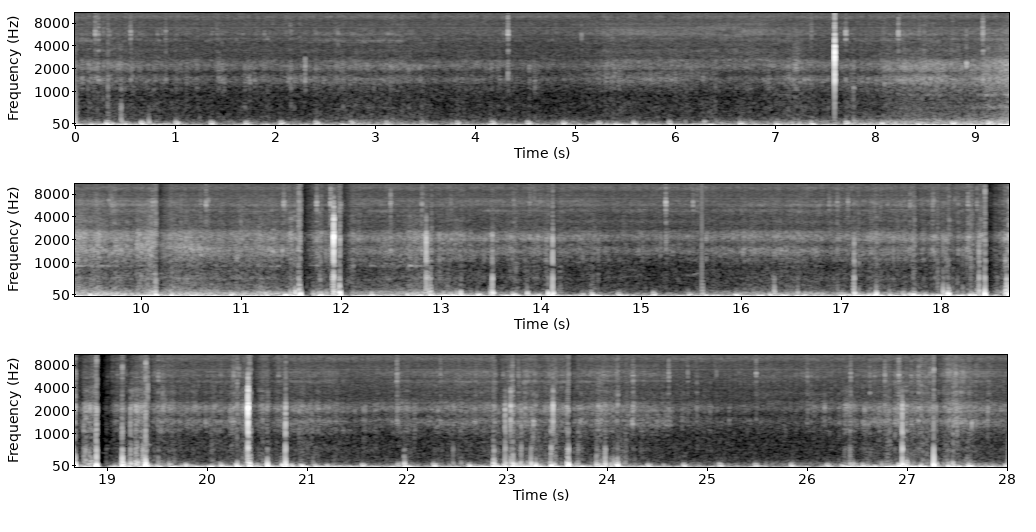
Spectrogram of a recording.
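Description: A bicycle frame and chain rattle and clunk over bumps.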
